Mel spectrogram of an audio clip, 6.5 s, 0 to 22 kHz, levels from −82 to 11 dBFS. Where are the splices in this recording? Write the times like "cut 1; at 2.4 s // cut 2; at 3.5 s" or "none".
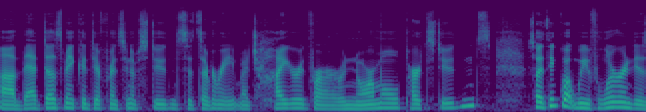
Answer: cut 1; at 1.2 s // cut 2; at 2.1 s // cut 3; at 3.1 s // cut 4; at 4.2 s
